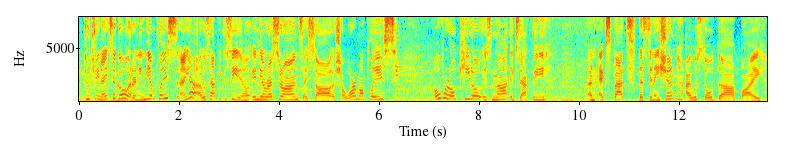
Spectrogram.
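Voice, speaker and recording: A middle-aged woman from Romania vlogs casually while walking down a city street, rambling with many fillers and restarts. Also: a little high. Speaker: travel vlogger. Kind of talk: casual walk-and-talk vlog. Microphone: handheld camera while walking. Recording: outdoor street noise and traffic.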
